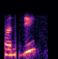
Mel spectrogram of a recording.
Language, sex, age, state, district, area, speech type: Punjabi, female, 18-30, Punjab, Muktsar, urban, conversation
